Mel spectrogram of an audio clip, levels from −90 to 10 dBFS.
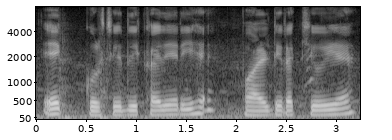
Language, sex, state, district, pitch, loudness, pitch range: Hindi, male, Uttar Pradesh, Saharanpur, 120 Hz, -16 LUFS, 115-135 Hz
